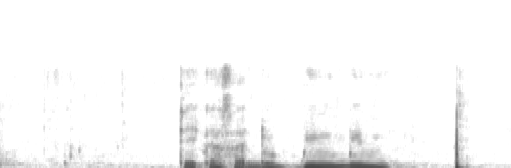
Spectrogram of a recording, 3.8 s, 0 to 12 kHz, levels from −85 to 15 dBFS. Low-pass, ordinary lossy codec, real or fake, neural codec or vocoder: 7.2 kHz; AAC, 48 kbps; fake; codec, 16 kHz, 16 kbps, FunCodec, trained on Chinese and English, 50 frames a second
